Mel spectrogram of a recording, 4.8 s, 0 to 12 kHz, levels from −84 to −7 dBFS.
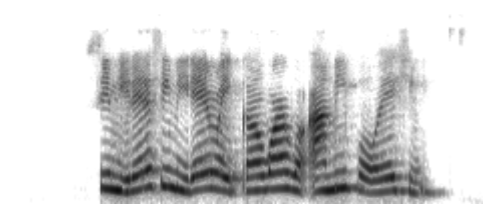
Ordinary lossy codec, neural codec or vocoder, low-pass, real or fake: Opus, 24 kbps; codec, 16 kHz, 1 kbps, X-Codec, HuBERT features, trained on balanced general audio; 7.2 kHz; fake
